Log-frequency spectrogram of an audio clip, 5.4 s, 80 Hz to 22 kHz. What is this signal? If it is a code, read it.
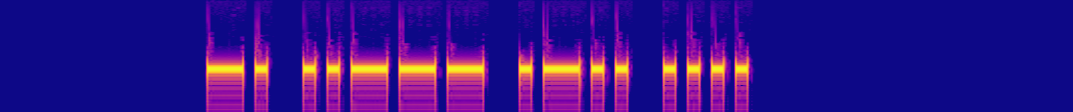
Morse code, heard as a keyed tone, about 21 wpm, 700 Hz. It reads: N2LH
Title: Speed Racing - USA 1x2 Call Signs 17wpm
